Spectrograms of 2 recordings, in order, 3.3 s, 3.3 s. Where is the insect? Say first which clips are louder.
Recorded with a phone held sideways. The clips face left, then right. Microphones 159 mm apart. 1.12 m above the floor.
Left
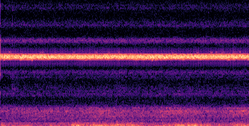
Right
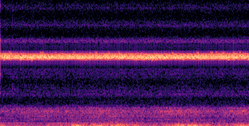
Even; 70° right (ahead or behind).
